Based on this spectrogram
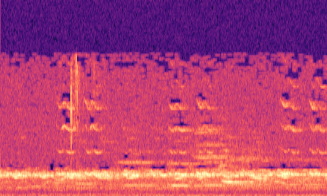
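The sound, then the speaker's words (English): Soft birdsong fills the air, a steady weave of high chirps and trills over a low outdoor hum, with no one talking. “Instead, I chose to take advantage of the bird song.”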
